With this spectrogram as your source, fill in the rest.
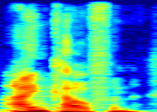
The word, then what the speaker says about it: einkaufen: like einkaufen, then actually the emphasis, the stress is always on the syllable, on the first syllable, also known as the prefix. So for einkaufen, we will say ein and kaufen, einkaufen. Do you also know what is to sell?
